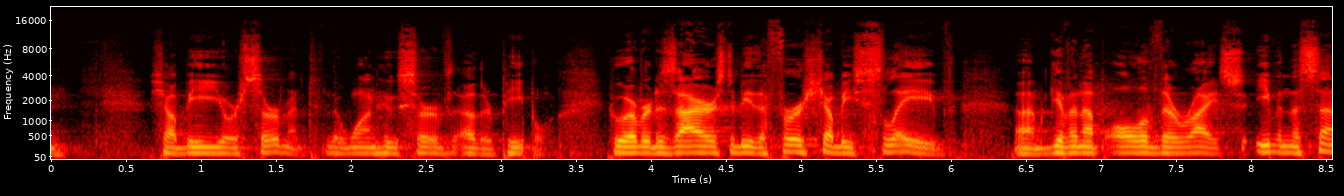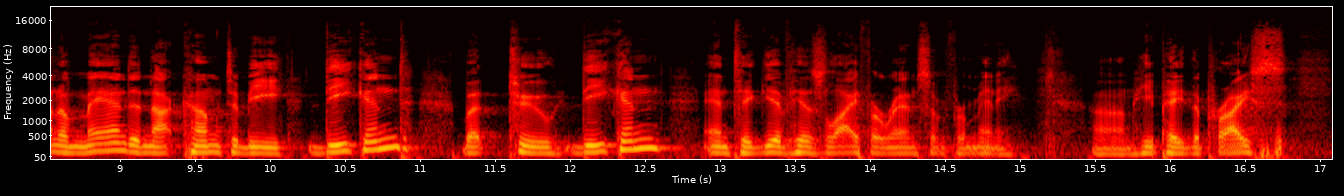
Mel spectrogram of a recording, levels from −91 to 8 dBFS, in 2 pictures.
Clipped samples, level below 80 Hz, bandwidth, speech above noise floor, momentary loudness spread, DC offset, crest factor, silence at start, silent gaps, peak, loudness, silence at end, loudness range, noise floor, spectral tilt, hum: under 0.1%; -60 dBFS; 16 kHz; 24 dB; 12 LU; under 0.1%; 22 dB; 0 s; none; -12 dBFS; -34 LUFS; 0.3 s; 6 LU; -57 dBFS; -5.5 dB/octave; none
